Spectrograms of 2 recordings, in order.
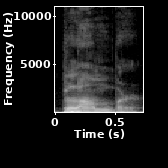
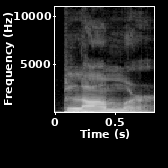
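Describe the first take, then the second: First: The B is pronounced. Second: The B is not pronounced. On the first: The speaker calls it wrong. "We don't say plumber" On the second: The speaker calls it right.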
